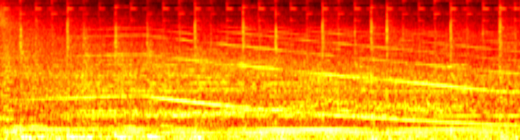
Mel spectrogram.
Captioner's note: siren wails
